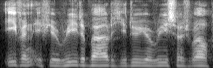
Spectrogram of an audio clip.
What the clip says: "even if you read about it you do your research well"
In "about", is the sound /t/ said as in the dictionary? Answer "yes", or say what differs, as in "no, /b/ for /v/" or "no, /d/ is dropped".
yes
